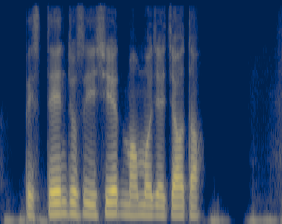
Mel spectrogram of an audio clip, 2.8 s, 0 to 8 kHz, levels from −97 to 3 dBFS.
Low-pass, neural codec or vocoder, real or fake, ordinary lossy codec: 7.2 kHz; codec, 16 kHz in and 24 kHz out, 0.9 kbps, LongCat-Audio-Codec, fine tuned four codebook decoder; fake; none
